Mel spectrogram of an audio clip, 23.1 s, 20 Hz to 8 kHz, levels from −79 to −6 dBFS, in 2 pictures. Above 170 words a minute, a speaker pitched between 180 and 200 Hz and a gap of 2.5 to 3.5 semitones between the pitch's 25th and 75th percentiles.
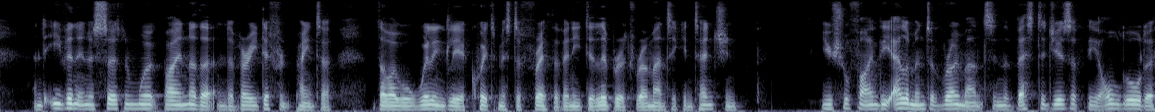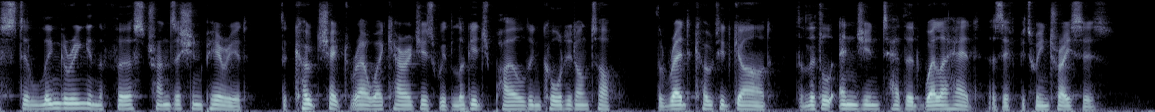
No: average, 180 wpm; low, 105 Hz; average, 2.8 semitones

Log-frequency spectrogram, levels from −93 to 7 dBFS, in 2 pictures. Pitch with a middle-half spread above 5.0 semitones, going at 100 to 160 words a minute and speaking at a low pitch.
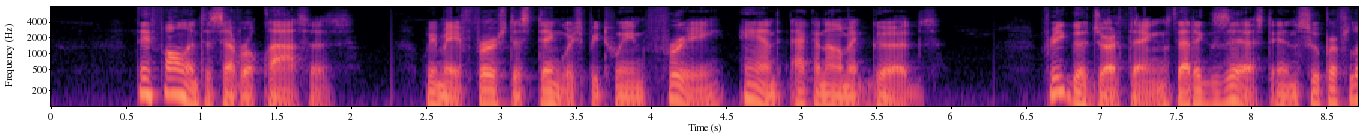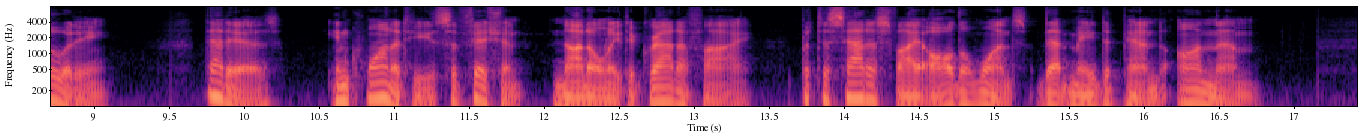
Yes: wide, 5.5 semitones; average, 150 wpm; very low, 85 Hz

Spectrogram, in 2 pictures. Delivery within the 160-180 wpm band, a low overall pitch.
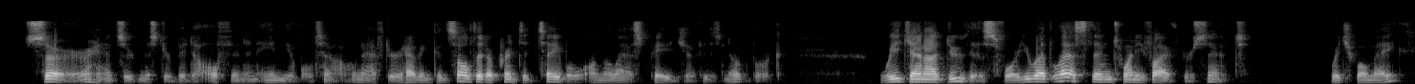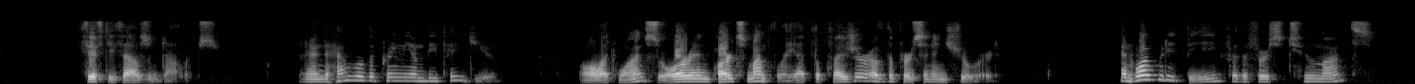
Yes: average, 175 wpm; low, 125 Hz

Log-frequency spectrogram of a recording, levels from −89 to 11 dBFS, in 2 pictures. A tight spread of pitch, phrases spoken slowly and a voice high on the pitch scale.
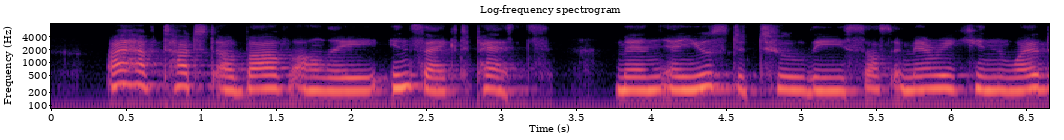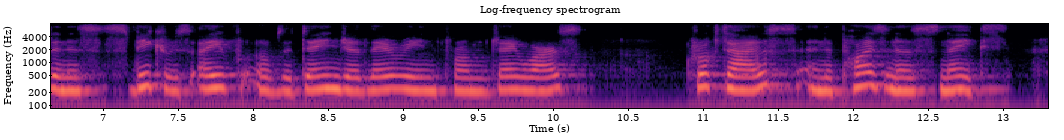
Yes: narrow, 2.1 semitones; slow, 125 wpm; high, 235 Hz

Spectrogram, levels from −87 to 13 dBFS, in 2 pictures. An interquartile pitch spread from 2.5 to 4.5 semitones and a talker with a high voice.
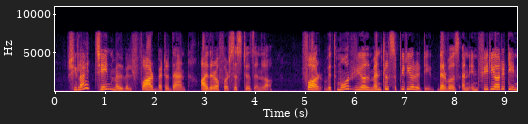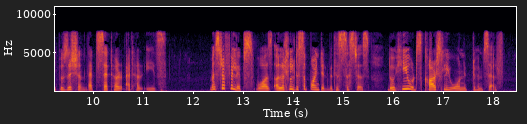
No: average, 4.9 semitones; high, 230 Hz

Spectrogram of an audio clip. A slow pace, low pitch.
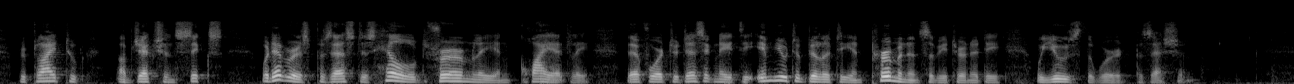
Yes: slow, 115 wpm; low, 120 Hz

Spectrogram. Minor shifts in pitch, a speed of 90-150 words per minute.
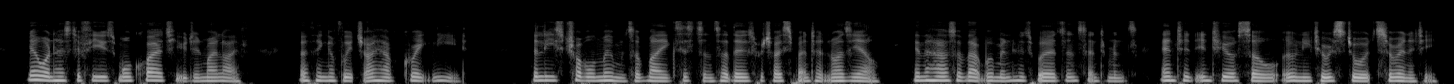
No: narrow, 1.9 semitones; fast, 205 wpm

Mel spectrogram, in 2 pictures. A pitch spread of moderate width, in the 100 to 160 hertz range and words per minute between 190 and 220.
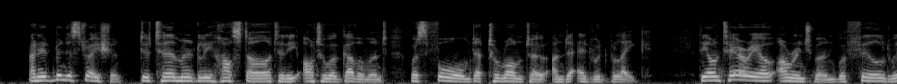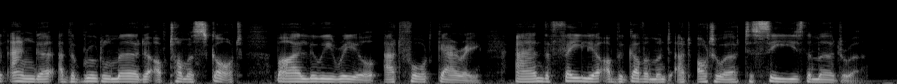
No: average, 3.6 semitones; low, 135 Hz; average, 155 wpm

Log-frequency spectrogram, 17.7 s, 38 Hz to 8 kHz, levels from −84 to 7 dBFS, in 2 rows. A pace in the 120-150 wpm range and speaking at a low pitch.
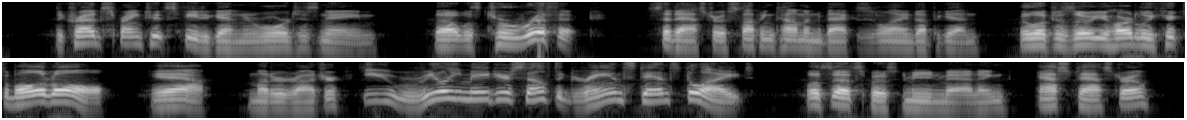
No: average, 185 wpm; low, 120 Hz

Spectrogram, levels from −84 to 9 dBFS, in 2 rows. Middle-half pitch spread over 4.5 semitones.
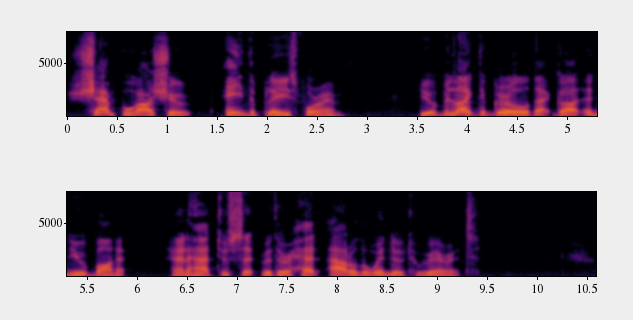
Yes: average, 5.0 semitones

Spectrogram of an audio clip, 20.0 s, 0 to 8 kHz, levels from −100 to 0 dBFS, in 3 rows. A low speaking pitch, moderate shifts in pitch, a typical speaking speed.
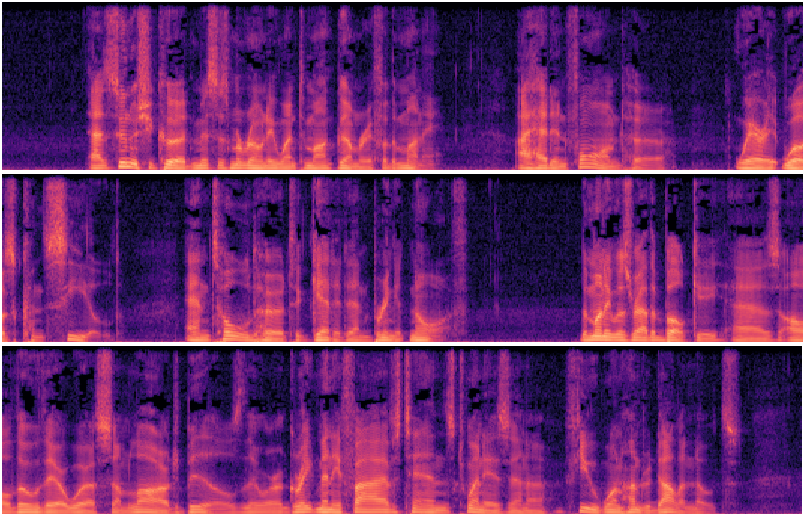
Yes: low, 110 Hz; average, 4.0 semitones; average, 175 wpm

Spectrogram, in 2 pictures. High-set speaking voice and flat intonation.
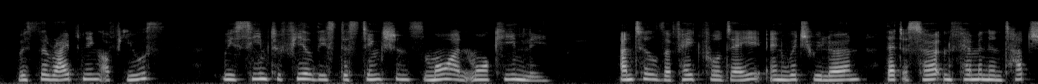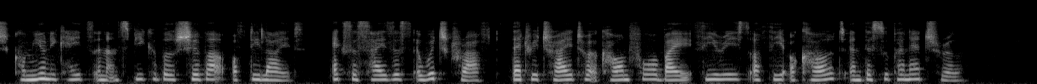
Yes: high, 220 Hz; narrow, 1.9 semitones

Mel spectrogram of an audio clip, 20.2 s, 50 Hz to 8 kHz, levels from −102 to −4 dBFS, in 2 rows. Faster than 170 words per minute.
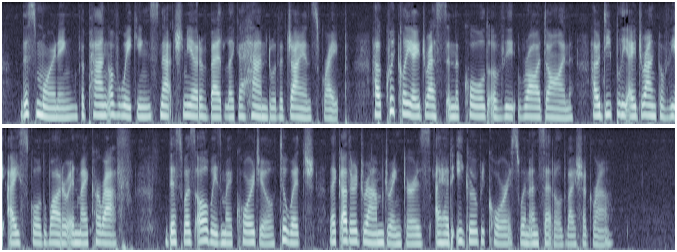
Yes: average, 180 wpm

